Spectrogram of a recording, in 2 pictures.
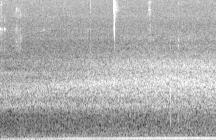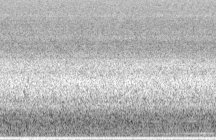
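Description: Quiet room tone: a steady low hum under a faint hiss, with two faint clicks a little over two seconds in.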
